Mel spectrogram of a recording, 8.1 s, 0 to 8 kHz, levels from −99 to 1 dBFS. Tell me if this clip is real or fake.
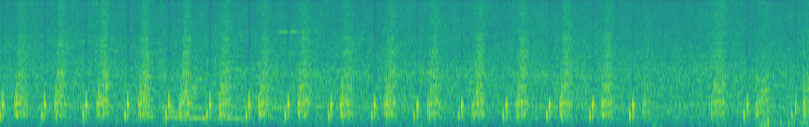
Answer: real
